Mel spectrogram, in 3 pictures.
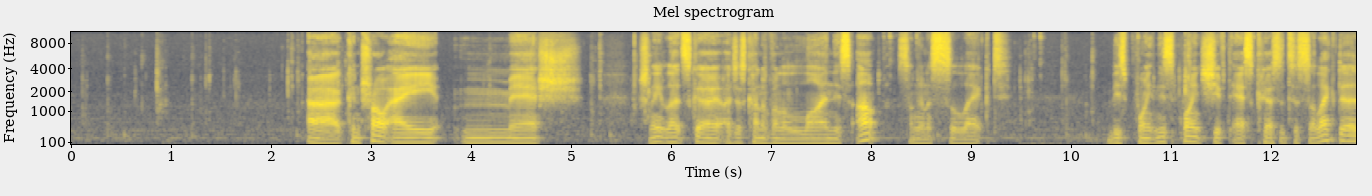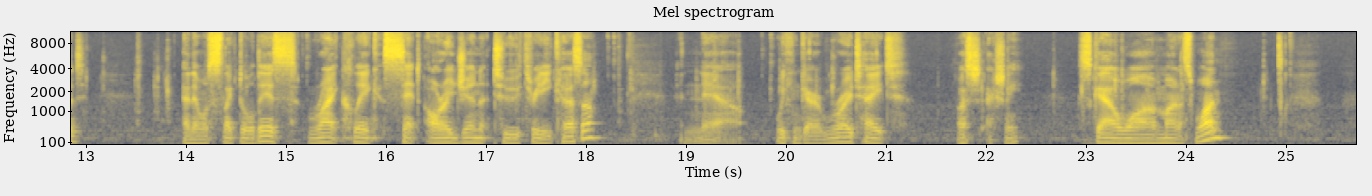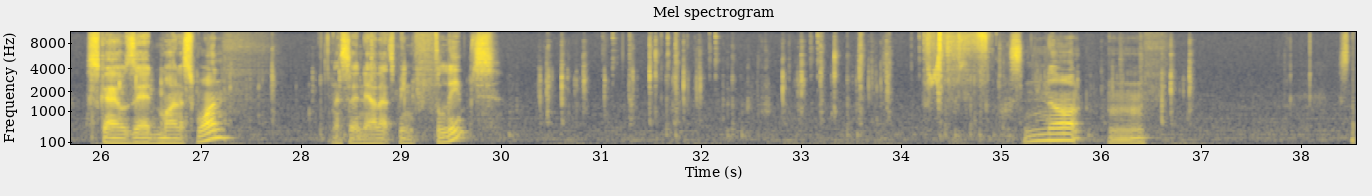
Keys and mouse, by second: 2.5 shift+a, 6.5 2, 8.1 click, 9.5 1, 10.6 shift+right click, 10.7-15.1 shift+middle drag, 11.0 shift+s, 12.7 a, 13.7 Tab, 15.1-20.3 right drag, 19.1 s, 20.3-33.0 middle drag, 20.3 s, 25.9 s, 30.4 s, 31.8 z, 32.8 z, 33.0 right click, 33.2-38.5 shift+middle drag, 33.7 z, 35.3 Tab, 36.1 a, 36.5 s.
